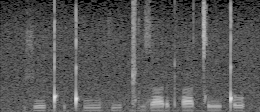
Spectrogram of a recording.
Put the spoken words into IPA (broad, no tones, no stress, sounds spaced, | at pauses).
ʃ eː ǃʰ ɯ ǃʰ uː kʲ ɯː ɡ͡ǁ ɯ z aː ɾ a ʈʰ aː ǀ eː ǃ o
